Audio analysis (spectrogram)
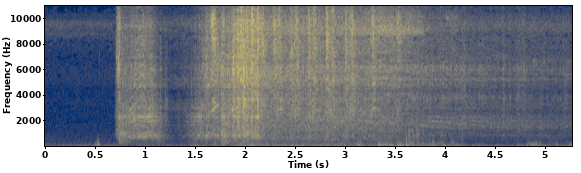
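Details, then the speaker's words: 1984 Toyota Land Cruiser FJ60, rusty and unused for many years, wiring just zip-tied; one short burst of cranking cuts out, then only a faint hum as the fuel pump runs; cranks briefly then won't crank, cause unknown, voltage questioned. "And now we got nothing. That was all she got. Huh? The hell's up with that? I can hear the fuel pump turning on, but uh I don't know why it won't crank now."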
